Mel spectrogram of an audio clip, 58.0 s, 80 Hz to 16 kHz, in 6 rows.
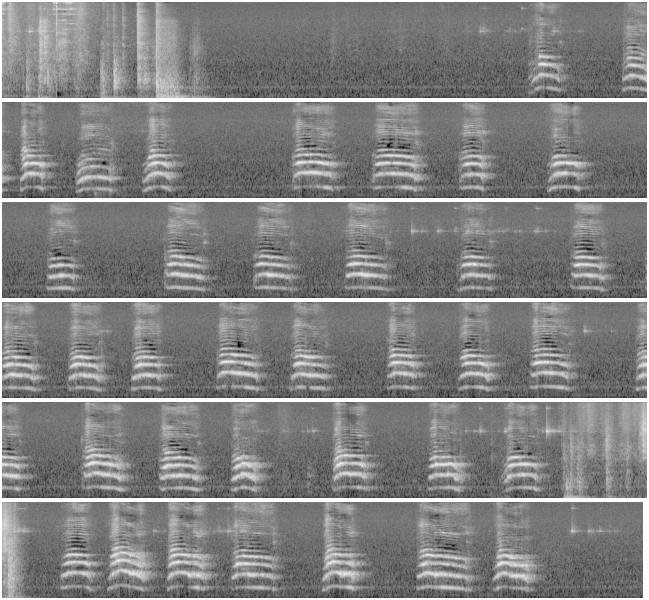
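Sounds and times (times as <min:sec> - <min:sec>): cat meowing: 0:07.9 - 0:08.5, 0:14.0 - 0:16.0, 0:24.5 - 0:25.2, 0:26.2 - 0:26.8, 0:32.2 - 0:34.0, 0:34.8 - 0:37.7, 0:39.9 - 0:42.7, 0:43.7 - 0:44.3, 0:49.3 - 0:52.6, 0:54.6 - 0:56.4
brief clatter: 0:47.1 - 0:48.9.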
